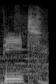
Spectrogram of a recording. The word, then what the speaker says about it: bite: Bite pronounced beat means dick.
